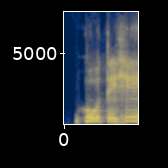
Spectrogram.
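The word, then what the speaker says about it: ಭೂತಿಃ: ಕೃಷ್ಣೋ ಯತ್ರ ಪಾರ್ಥೋ ಧನುರ್ಧರಹ ತತ್ರಶ್ರೀ ವಿಜಯೋಭೂತಿ ಧ್ರುವನಿತಿರ್ಮತಿರ್ಮ ಭೂತಿಹಿ ಮಾತಾಜಿಲಿ ಭೂತಿಹಿ ಧ್ರುವ ರೇಣುಕ ಮಾತಾಜಿ ಹರೇ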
